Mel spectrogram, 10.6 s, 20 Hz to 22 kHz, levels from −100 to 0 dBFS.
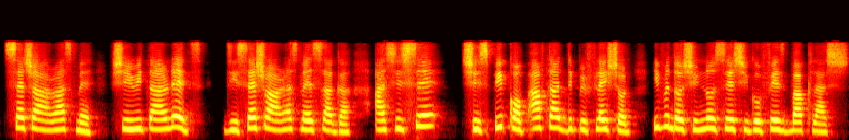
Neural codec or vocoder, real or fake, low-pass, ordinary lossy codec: codec, 16 kHz, 0.3 kbps, FocalCodec; fake; 7.2 kHz; AAC, 48 kbps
